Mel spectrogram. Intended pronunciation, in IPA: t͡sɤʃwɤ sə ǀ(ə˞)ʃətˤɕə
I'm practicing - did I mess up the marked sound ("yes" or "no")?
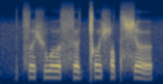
yes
